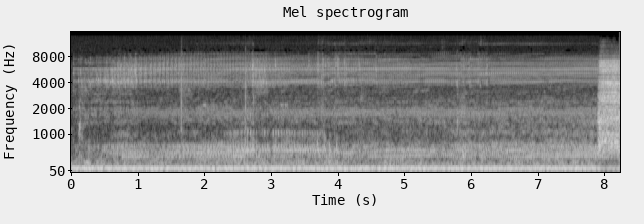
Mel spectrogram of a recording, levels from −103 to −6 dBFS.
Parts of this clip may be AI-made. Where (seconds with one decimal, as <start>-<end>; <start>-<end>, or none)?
2.5-5.1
